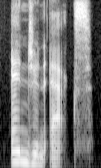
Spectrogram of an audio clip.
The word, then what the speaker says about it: NGINX: Now meet NGINX, pronounced NGINX.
